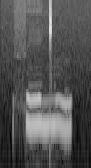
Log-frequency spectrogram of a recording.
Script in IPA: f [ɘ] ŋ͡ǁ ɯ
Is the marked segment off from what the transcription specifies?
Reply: yes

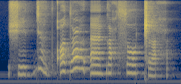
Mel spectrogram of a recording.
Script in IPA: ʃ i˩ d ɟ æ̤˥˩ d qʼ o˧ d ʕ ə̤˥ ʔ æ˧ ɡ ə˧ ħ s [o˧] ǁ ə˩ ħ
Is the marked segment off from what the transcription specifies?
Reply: yes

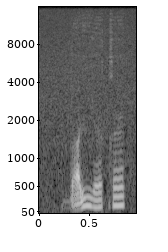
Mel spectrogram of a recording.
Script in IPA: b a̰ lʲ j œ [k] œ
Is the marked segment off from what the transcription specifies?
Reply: no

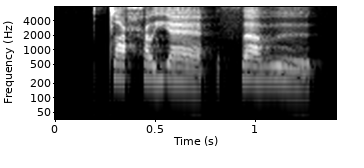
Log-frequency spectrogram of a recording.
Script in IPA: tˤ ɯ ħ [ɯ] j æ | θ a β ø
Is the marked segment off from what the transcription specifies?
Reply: no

